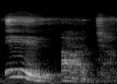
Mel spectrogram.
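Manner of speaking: el hacha said slowly, carefully spaced; slow model phrase. Shown as a demonstration. Teacher to students, modelling the correct article slowly. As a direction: lay out el hacha slowly as the right form. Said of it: "Voy a decir".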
